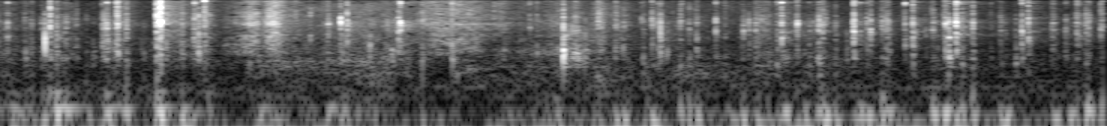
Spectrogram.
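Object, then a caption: Plastic computer keyboard. Long nails tap and click the keys of a full-size black plastic HP computer keyboard held close in front of the mic. The result is a quick, uneven run of short, dry, bright clicks that die away almost instantly, with a few louder taps standing out over a faint low hum.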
